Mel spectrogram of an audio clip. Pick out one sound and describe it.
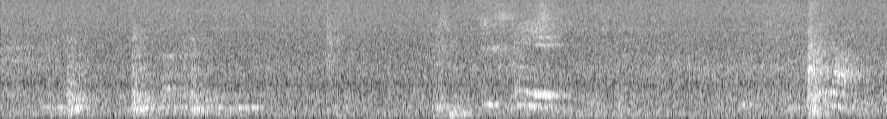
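A man speaks slowly and calmly in an echoing room.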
